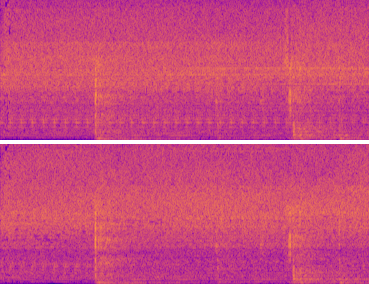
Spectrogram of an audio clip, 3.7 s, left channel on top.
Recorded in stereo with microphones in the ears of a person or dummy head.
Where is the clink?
5° right (ahead or behind), 2.5 m.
